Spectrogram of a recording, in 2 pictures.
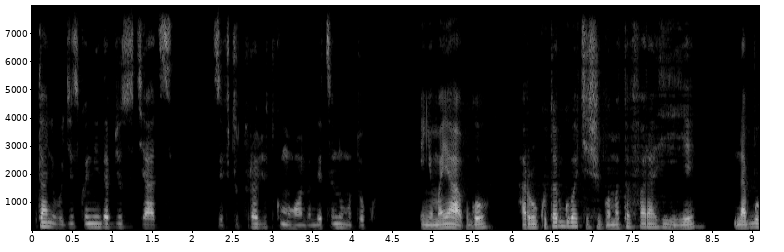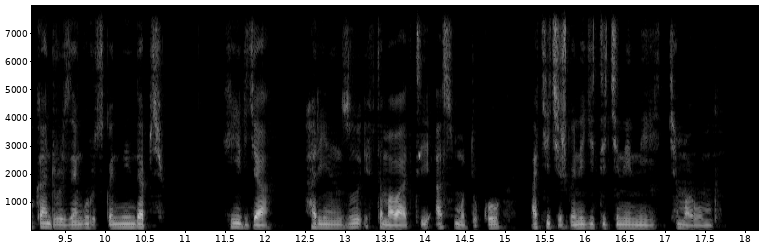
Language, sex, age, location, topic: Kinyarwanda, male, 25-35, Kigali, agriculture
